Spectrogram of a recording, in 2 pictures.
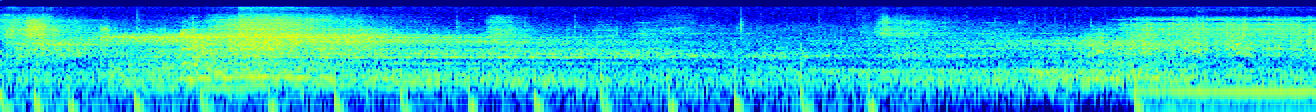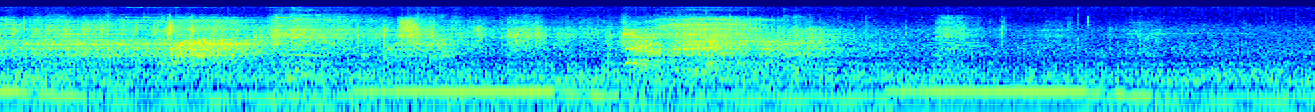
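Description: Electronic game music plays with a low, steady beat.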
